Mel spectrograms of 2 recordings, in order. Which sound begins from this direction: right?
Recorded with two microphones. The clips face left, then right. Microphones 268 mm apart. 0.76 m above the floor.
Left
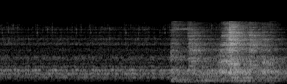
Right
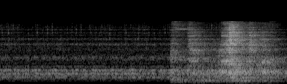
Keys jangling, at 1.7 s.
